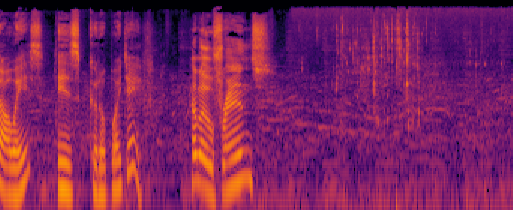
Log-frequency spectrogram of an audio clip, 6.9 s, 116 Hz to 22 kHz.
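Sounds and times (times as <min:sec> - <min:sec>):
speech: 0:00.0 - 0:03.7
beer being poured: 0:03.9 - 0:06.8.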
